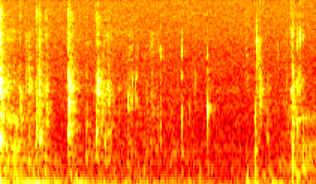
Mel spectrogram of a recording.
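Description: Faint typing on a computer keyboard: a scattered run of light key clicks.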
